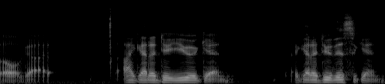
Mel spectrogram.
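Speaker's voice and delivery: low, soft reluctant groan; weary dread. Retold or imitated. Talking to himself before the shower, low dreading mutter. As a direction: mutter it in dread at the cold water.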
